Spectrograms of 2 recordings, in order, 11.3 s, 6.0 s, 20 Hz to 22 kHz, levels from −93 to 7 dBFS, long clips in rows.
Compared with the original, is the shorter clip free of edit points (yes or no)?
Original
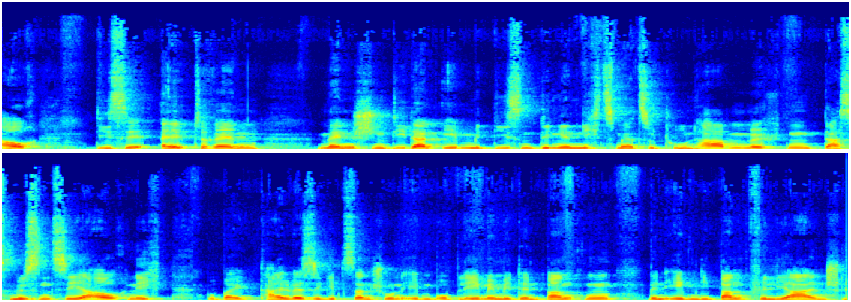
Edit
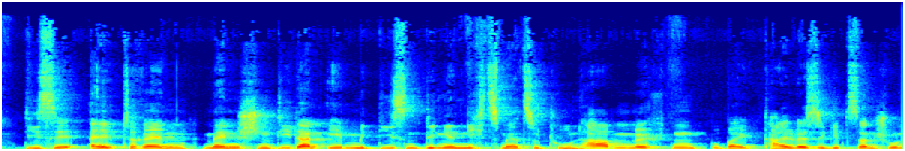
no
